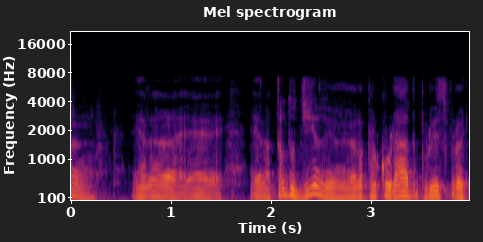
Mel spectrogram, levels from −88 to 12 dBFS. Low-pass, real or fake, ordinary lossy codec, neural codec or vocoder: 7.2 kHz; fake; none; codec, 16 kHz, 16 kbps, FreqCodec, smaller model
